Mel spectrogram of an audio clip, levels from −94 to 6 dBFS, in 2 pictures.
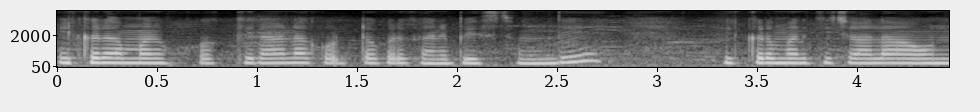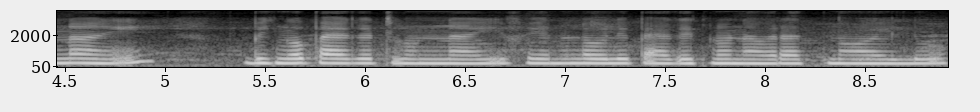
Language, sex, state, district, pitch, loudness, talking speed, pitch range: Telugu, female, Telangana, Nalgonda, 230 Hz, -17 LUFS, 130 wpm, 220-240 Hz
